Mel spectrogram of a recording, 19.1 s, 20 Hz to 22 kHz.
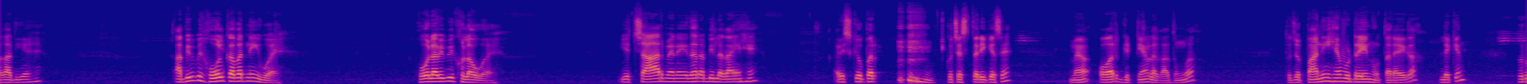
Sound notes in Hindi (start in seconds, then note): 11.2 गला साफ़ करने की आवाज़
